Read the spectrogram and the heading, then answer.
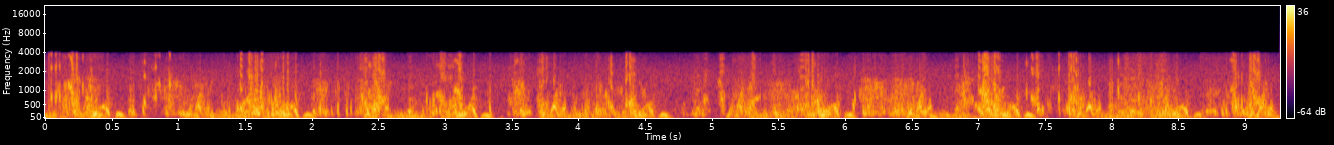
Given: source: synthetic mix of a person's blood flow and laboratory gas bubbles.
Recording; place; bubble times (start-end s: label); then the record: Doppler ultrasound of blood flow; precordium
0.03-0.45 s: bubbles
0.61-1.88 s: bubbles
1.98-2.62 s: bubbles
2.71-3.25 s: bubbles
3.30-3.39 s: bubbles
3.46-3.91 s: bubbles
3.94-4.53 s: bubbles
4.76-5.00 s: bubbles
5.04-5.95 s: bubbles
6.03-6.65 s: bubbles
6.82-7.25 s: bubbles
7.34-7.84 s: bubbles
7.96-8.54 s: bubbles
8.65-9.23 s: bubbles
From the record:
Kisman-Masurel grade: 343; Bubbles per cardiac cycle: rolling drumbeat, 9 or more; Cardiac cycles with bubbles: 100%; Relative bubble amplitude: loud (0.450 to 0.775); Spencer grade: 3 (all of the cardiac periods contain showers or single bubble signals, but not dominating or overriding the cardiac motion signals); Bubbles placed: anywhere in the cardiac cycle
